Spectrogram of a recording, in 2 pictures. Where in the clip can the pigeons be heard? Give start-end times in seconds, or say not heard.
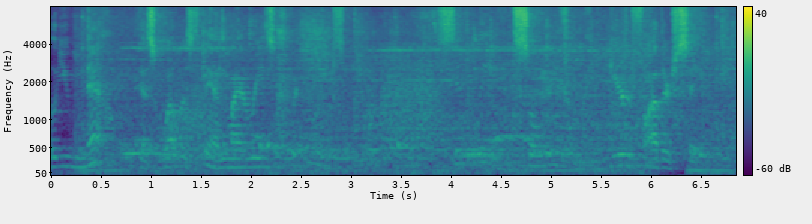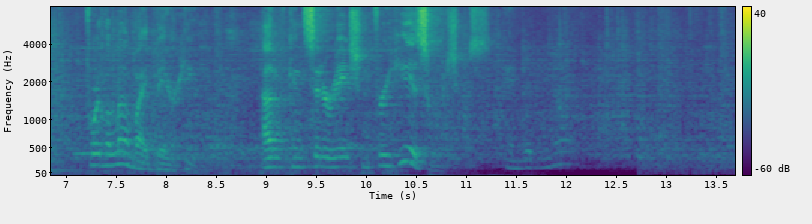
0.2-10.3.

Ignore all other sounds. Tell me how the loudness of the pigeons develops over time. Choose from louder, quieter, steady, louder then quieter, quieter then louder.
quieter.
